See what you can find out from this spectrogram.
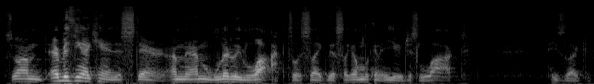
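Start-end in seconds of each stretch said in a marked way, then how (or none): none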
